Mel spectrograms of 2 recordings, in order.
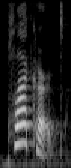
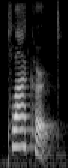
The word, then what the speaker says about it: placard: word number seven placard placard placard the stress is at the beginning means a notice to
